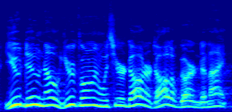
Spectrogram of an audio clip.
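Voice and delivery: a hint of a stern wife reminding; wife's reminder. Wife reminding husband of the dinner, mildly stern. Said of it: "She goes".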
